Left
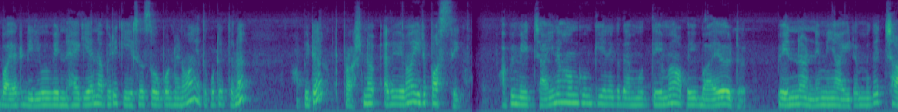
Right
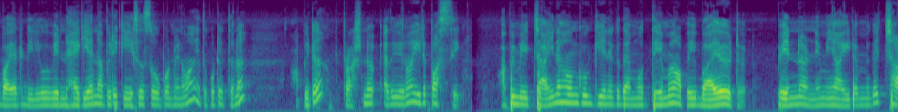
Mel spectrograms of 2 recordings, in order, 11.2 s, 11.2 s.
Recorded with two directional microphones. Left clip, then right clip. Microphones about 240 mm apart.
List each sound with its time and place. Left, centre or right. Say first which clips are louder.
0.0 s speech: right 10 dB; right
6.2 s speech: right 12 dB; right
